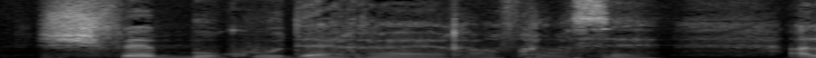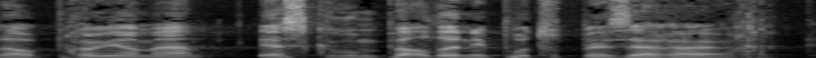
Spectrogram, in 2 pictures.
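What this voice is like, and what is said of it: Non-native broken French accent. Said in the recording (French): “mon accent cassé”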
